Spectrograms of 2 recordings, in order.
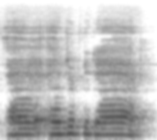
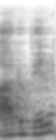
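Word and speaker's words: Erbil: 기도하고 있었고 저는 그래서 에르빌 에르빌 뭐 아르빌 뭐 영어 식으로도 발음하고 그 트키 거기 현지 발음은 에르빌이라고 제가 알고 있는데습니다 그 지역에서 어 뭐라 그럴까요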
